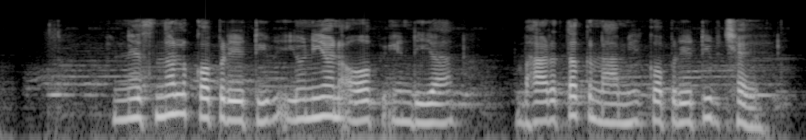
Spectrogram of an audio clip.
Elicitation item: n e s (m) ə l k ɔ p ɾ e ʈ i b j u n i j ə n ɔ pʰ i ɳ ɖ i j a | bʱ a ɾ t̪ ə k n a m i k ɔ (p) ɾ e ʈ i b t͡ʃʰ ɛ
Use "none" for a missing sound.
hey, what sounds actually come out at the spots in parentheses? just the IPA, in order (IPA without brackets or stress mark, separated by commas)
n, p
